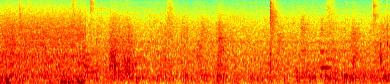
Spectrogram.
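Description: Rice pours into a metal pot.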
